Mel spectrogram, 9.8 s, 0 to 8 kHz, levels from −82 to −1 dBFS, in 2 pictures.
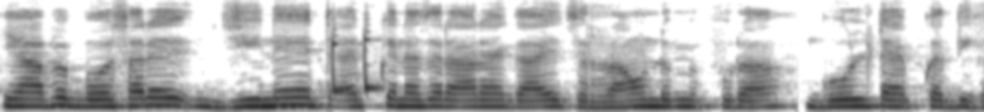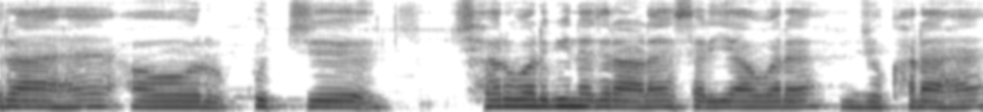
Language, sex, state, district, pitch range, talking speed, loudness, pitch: Hindi, male, Uttar Pradesh, Etah, 155-175 Hz, 220 wpm, -24 LUFS, 165 Hz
